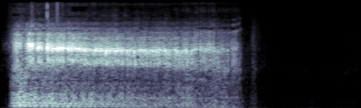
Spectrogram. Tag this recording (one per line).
creature
ghost
ghoul
horror
monster
scarecrow
zombie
